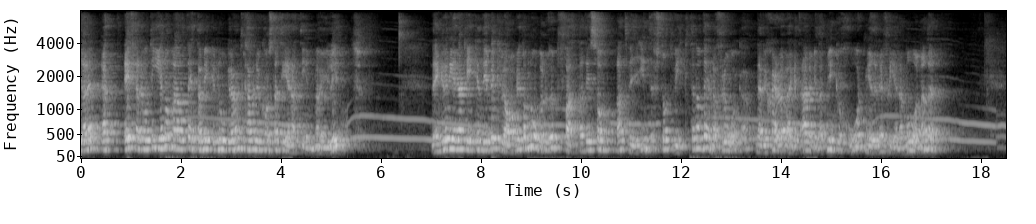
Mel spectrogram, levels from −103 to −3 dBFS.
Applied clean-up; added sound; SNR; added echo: none; Dog; 17 dB; reverberation time 0.9 s.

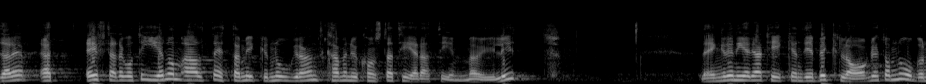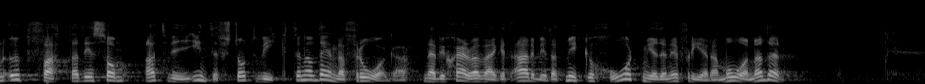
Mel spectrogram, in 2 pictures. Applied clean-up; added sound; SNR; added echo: none; none; none; none.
